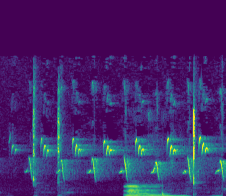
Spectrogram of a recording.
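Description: Small birds chirping: many short, high notes, each falling quickly in pitch, repeating several times a second. A person's drawn-out 'ah' starts about a second in.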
